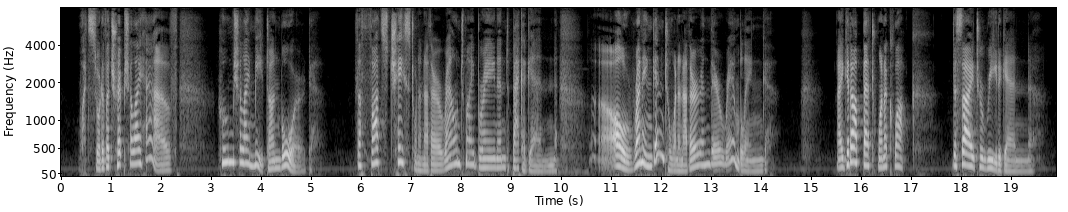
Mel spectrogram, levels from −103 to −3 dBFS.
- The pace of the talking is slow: Yes, slow, 130 wpm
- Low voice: No, medium, 160 Hz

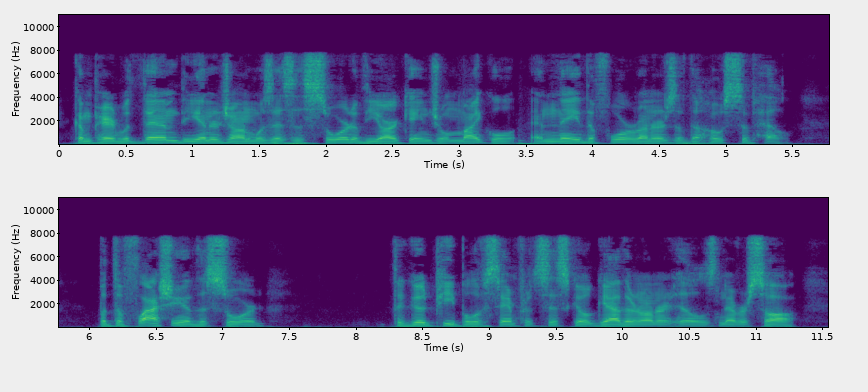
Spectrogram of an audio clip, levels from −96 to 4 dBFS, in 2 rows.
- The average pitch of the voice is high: No, low, 120 Hz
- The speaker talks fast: Yes, fast, 215 wpm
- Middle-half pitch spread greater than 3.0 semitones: No, narrow, 2.4 semitones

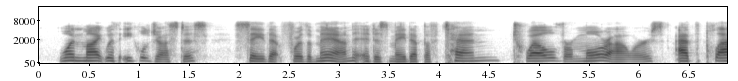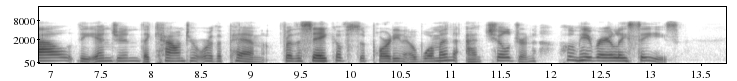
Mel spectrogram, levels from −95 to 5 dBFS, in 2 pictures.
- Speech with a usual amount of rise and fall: Yes, average, 3.4 semitones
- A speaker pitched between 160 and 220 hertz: Yes, high, 190 Hz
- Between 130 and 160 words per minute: No, average, 190 wpm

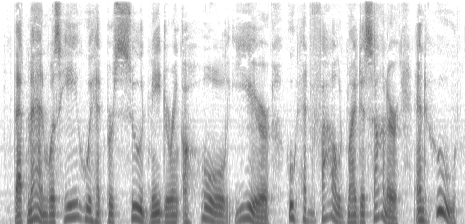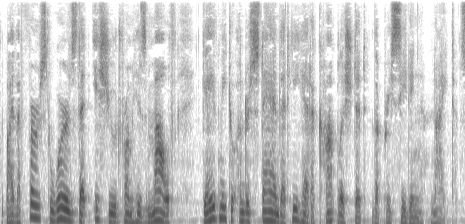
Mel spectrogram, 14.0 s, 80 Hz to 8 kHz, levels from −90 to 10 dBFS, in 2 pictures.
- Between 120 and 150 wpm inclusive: No, average, 170 wpm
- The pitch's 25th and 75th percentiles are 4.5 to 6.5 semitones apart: Yes, wide, 5.6 semitones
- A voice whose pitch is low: Yes, low, 115 Hz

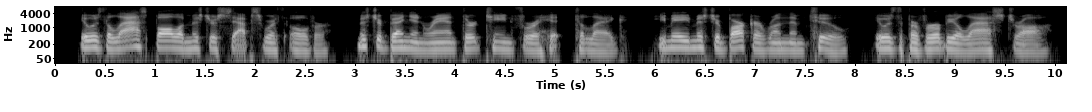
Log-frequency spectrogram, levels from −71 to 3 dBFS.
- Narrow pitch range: No, average, 3.1 semitones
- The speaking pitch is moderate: No, low, 125 Hz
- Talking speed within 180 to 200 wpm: Yes, average, 185 wpm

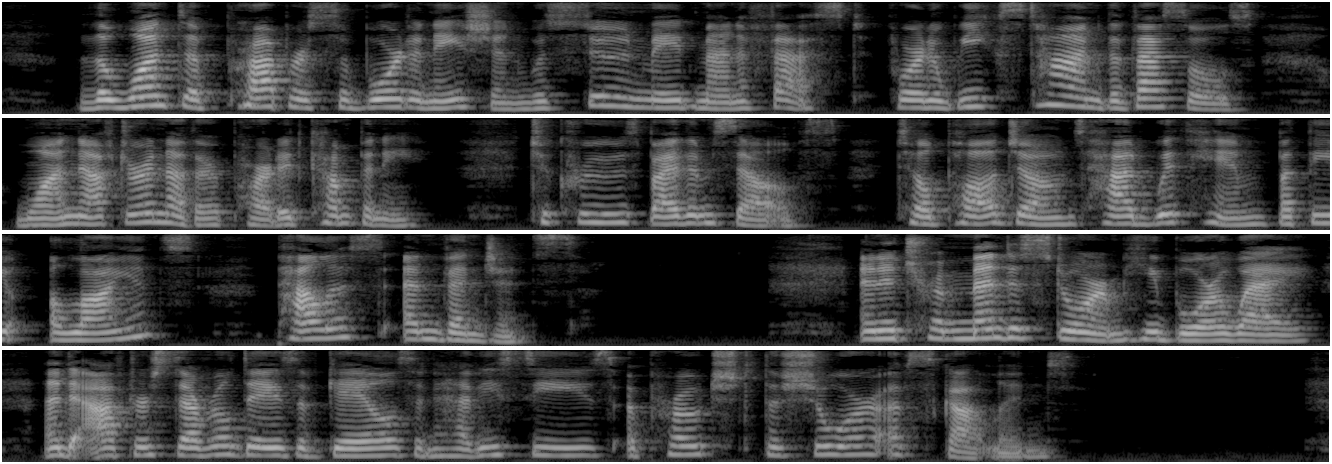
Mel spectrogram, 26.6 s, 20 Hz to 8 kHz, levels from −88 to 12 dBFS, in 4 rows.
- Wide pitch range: No, average, 3.3 semitones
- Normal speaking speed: No, slow, 130 wpm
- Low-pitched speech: No, high, 205 Hz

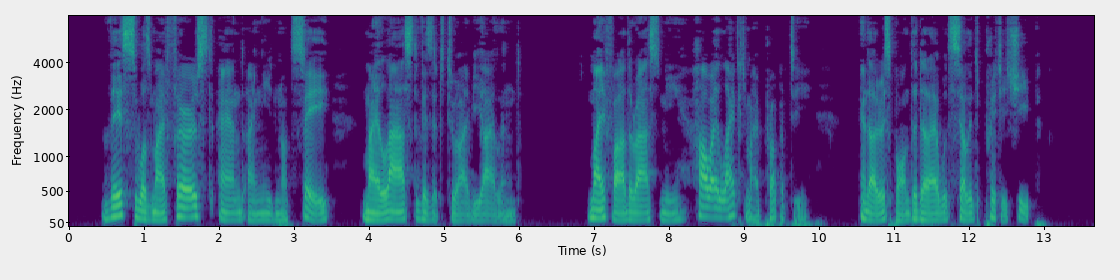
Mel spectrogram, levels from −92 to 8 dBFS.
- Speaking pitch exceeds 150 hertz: No, low, 100 Hz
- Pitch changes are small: No, average, 3.4 semitones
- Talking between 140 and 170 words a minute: Yes, average, 150 wpm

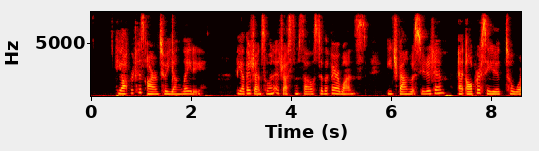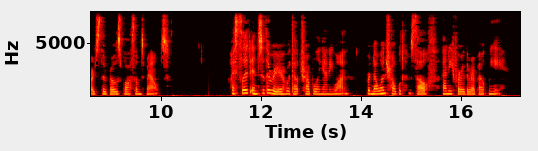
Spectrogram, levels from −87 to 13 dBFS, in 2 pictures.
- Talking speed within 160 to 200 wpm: Yes, average, 170 wpm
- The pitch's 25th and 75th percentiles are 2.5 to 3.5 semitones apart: Yes, average, 2.9 semitones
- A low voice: No, high, 240 Hz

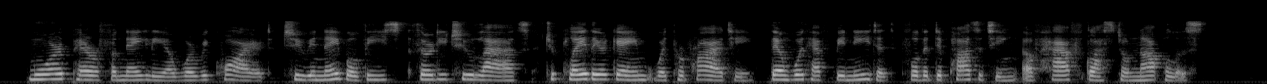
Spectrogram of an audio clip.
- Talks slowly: Yes, slow, 130 wpm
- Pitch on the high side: Yes, high, 205 Hz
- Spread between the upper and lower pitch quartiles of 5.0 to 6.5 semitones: No, narrow, 2.6 semitones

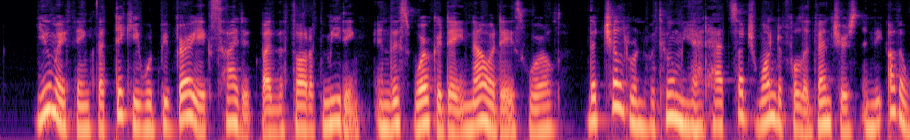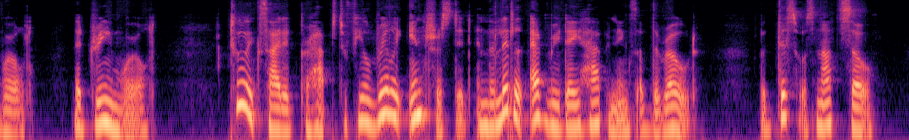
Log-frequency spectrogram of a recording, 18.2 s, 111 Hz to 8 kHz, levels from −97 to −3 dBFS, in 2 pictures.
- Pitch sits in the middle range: Yes, medium, 170 Hz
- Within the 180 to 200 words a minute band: Yes, average, 190 wpm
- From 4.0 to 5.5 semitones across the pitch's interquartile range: Yes, average, 4.4 semitones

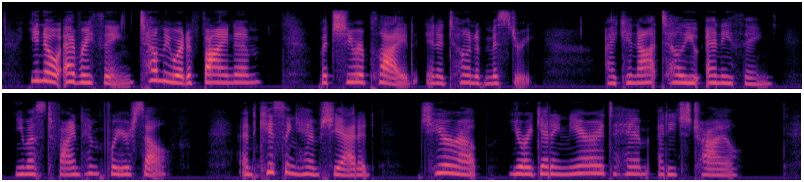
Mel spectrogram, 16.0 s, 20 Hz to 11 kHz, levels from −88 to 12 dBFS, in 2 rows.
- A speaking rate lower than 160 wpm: No, average, 165 wpm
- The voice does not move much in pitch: Yes, narrow, 2.2 semitones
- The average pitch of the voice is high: Yes, very high, 265 Hz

